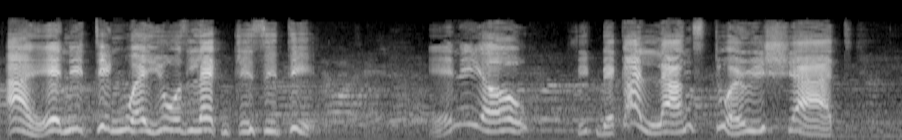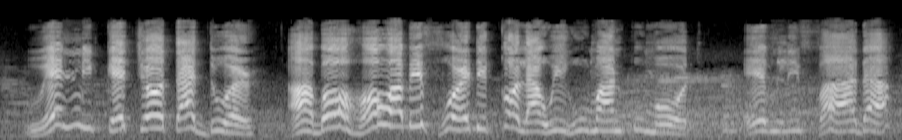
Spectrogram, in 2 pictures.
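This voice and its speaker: A woman's voice: high voice, bright, forceful tone, slight background noise, heavily acted. A woman playing a feisty, gossipy old Jamaican grandmother in a comic audio story, ranting indignantly and with exclamations in Patois. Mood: indignant, baffled. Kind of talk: comic monologue rant in Patois.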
